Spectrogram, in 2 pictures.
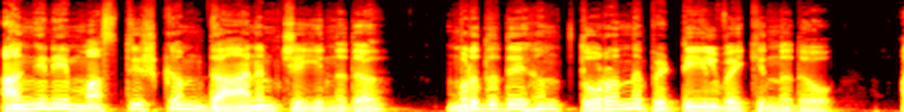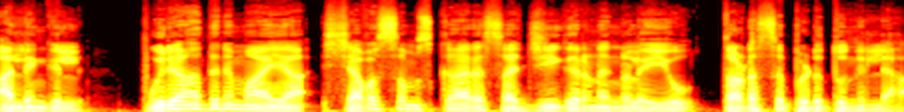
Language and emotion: Malayalam, neutral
